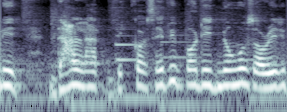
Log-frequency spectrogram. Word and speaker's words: Dalat: So my mother said, "Oh, why do we call it Dalat? Because everybody knows already pronounced Dallas. So if you say Dallas, it's very much like Dalat, like Dallas.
